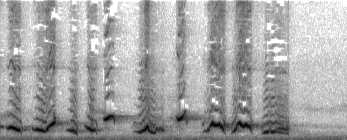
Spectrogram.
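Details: White-rumped shama singing in the morning as a lure for silent shamas. A quick run of about ten fluted, bending whistled notes, with brief high chips, stops abruptly.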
